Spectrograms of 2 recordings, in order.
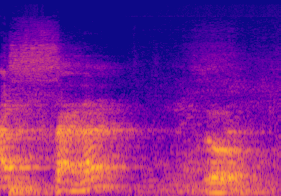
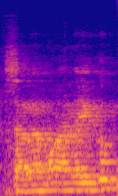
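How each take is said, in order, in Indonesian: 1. Ucapan salam itu diucapkan dengan hati-hati dan tepat. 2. Ucapan salam itu diucapkan seenaknya dan sembarangan. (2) "Seenak aja"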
